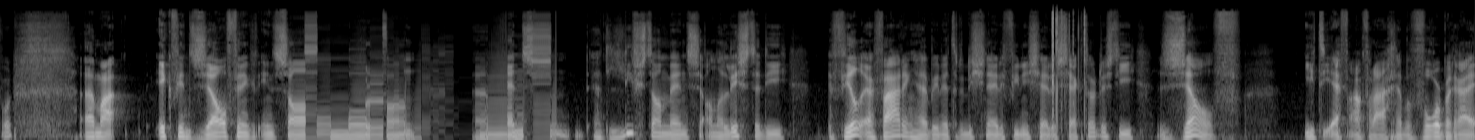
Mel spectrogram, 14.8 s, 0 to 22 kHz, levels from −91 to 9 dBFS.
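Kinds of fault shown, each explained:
robotic sound from repeated short buffers: rigid metallic 93.8 Hz buzz from 2.95 to 5.57 s, likely from an 11 ms chunk replayed over most of that stretch.
cable scratch noise: dense, uneven scratching a little below speech level from 10.53 to 10.87 s, likely from a moved connector whose contact resistance jumps.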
